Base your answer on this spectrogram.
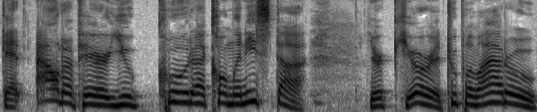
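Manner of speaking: put-on shrill, high, drawn-out furious top-of-the-lungs shout. Retelling how a son-in-law threw the speaker out: imitating a man shouting at top of voice. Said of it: "shouting at the top of his voice".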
